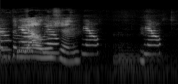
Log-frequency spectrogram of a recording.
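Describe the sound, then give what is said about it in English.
A person imitates cat meows with their voice: a long, wavering meow followed by two shorter ones, loud, with a steady low hum in the background. “We should call them meow, meow, meows.”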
